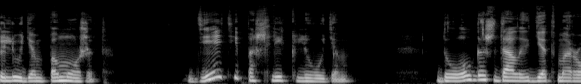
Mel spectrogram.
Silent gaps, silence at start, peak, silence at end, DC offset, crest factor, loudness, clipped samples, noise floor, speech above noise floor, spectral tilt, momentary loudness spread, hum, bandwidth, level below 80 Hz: none; 0 s; -4 dBFS; 0 s; under 0.1%; 16 dB; -19 LUFS; under 0.1%; -70 dBFS; 52 dB; -6 dB/octave; 13 LU; none; 13 kHz; -62 dBFS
